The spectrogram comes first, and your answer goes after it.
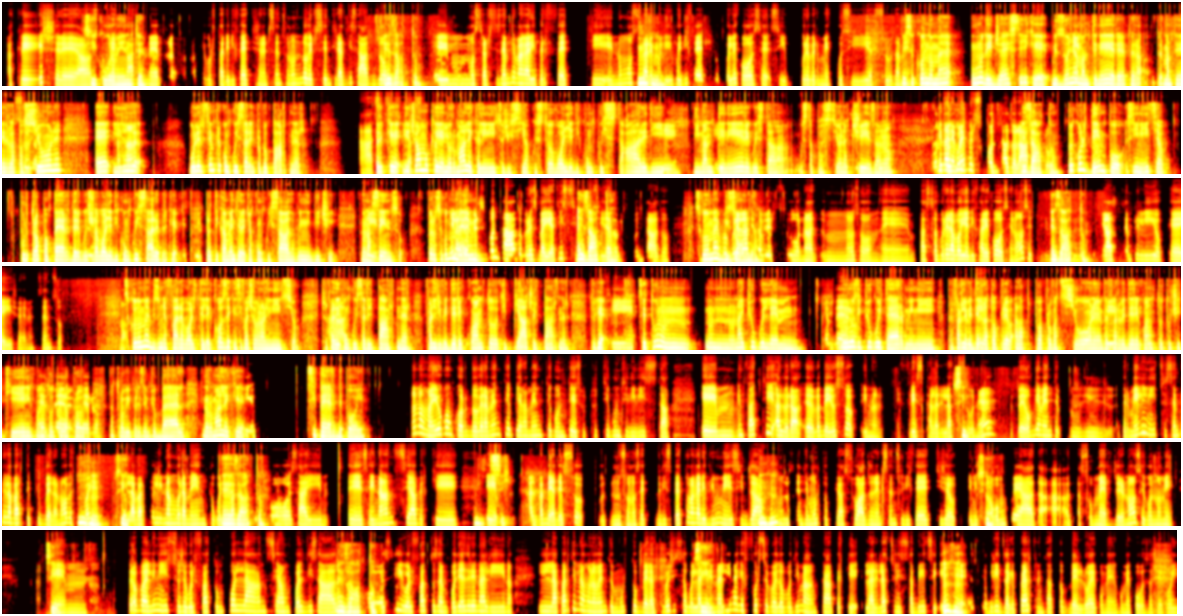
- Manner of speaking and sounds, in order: distorted speech; tapping; other background noise; "cioè" said as "ceh"; static; background speech; "proprio" said as "propio"; drawn out: "t"; "cioè" said as "ceh"; tongue click; tongue click; tongue click; "altrettanto" said as "altrentanto"; "cioè" said as "ceh"
- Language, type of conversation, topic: Italian, unstructured, Come si può mantenere viva la passione nel tempo?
